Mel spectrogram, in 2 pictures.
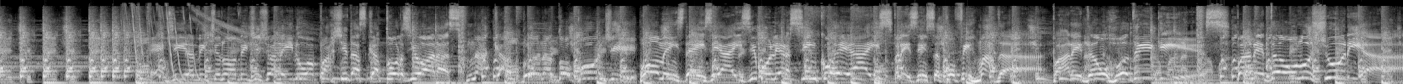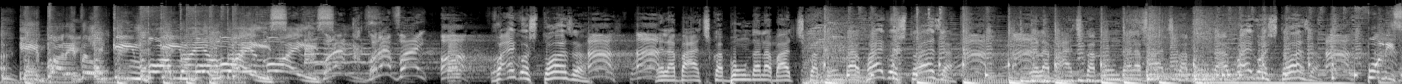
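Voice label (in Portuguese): vinheta encontro de som automotivo; gongogi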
